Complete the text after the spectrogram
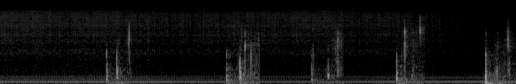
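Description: A young man speaks quietly into a microphone.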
